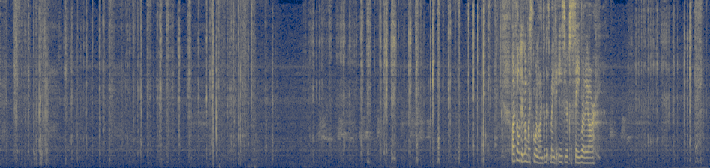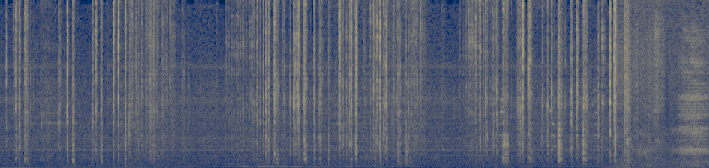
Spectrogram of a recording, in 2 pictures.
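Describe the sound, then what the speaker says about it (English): Large scissors snip tabs off the pieces of a gingerbread advent house kit, with repeated close clicks and cuts. A louder burst of crinkling or tearing stands out briefly, and there is no talk. "we need to cut the tabs off this one because we don't need those."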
